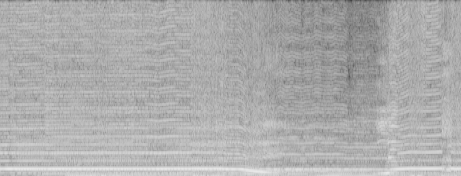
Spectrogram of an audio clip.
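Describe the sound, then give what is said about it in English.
An audience erupts in loud, continuous clapping and shouting for God, a dense roar of cheering voices with a long sustained tone running through it that bends briefly downward twice. “Why don't you clap for that God?”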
